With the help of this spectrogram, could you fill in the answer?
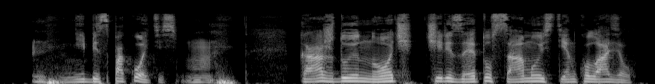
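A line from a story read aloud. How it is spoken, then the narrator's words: Offended toothless mumble. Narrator (Russian): обиженно прошамкал Сдумс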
